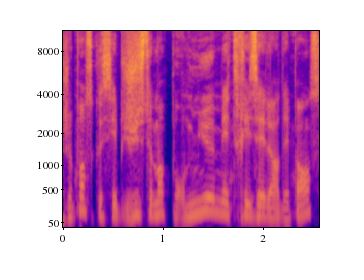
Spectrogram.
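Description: Dry and close with no echo, this very clean recording of a man has a silent background. His medium-pitched voice is dark and mellow in tone, with lively intonation. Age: 40s. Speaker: retail group executive. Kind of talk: radio interview.

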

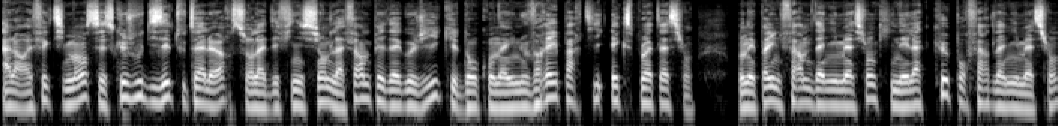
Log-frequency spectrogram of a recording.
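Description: Very fast and at a medium pitch, a man talks with ordinary pitch variation on a very clean recording with a silent background and a dry, close sound with no echo. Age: 30s. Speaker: cattle farmer. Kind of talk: radio interview. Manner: halting.

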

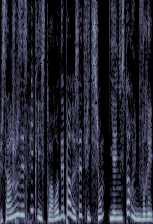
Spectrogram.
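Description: Somewhat breathy, a woman talks at a fairly high pitch with lively intonation. The recording is dry and close, with no echo. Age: 40s. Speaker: podcast host. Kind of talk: scripted narration.

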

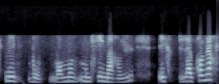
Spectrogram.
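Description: A woman with a medium pitch keeps a moderate pace, her pitch varying in an ordinary way. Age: 40s. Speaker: caller. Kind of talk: call-in confession.

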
